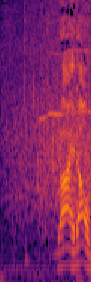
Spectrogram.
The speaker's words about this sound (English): All right. Easy with the applause.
